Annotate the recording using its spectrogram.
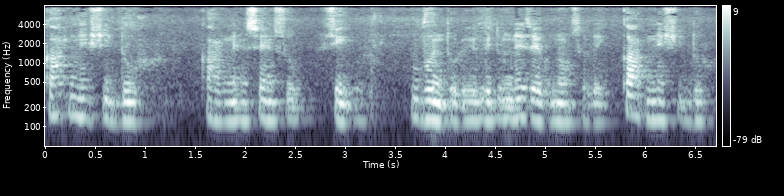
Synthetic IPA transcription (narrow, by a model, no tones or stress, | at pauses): karneʃid̪ux | karneɨnsensusiɡur | kuvɨnt̪ulujlujd̪umne̞ze̞unost̪ɾulujkarneʃid̪ux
